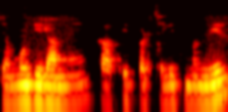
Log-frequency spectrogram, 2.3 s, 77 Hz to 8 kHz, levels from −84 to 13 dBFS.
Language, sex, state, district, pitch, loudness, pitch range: Hindi, male, Bihar, Jamui, 115 Hz, -19 LUFS, 115-120 Hz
